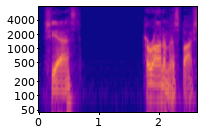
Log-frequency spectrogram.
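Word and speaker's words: Hieronymus: Heronomous, Bosch said.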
